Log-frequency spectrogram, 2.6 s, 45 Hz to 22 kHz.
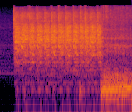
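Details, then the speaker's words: Rebuilt Honda CBR 1000 engine in a buggy after major cylinder damage; first start on possibly 3–4 month old fuel, headers smoking from WD-40. Brief crank, catches in about two seconds, steady even idle with no knocks; idling stronger than before. "yeah this thing sounds stronger it sounds like it's idling better it sounds like it's running better"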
